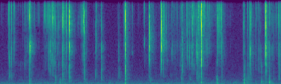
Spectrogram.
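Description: A yellow bar of solid soap wrapped in clear plastic film is held and turned in both hands while fingertips rub and crinkle the film on its top and sides. Soft, bright crinkling and crackling comes in quick, uneven bursts with sharp snaps and almost no low end. The crackles die out instantly between touches.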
